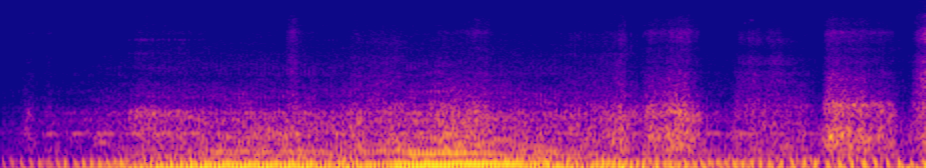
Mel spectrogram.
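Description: Motorcycle engine running at low speed on a rutted mud track, with a deep engine rumble that builds over the first second and then holds.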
